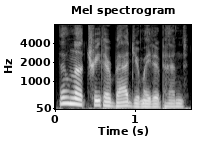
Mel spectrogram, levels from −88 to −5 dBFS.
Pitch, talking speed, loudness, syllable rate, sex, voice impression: 130 Hz, 280 wpm, -18 LUFS, 5.7 syllables/s, male, masculine, adult-like, slightly thick, slightly sincere, slightly calm, kind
